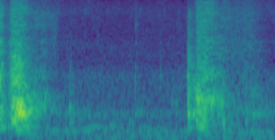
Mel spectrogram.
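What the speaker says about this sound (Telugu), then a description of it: "నల్లగా కలుపుకోవాలండి, వంకాయలు ఇడిపోతాయి" Eggplant curry with raw prawns being stirred in a pan, with two scraping, sizzling stirs, a loud one at the start and another near the end, and quiet frying in between.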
